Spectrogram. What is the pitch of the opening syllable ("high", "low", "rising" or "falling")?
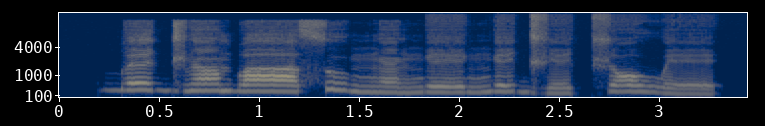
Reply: high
